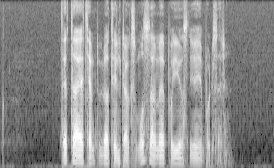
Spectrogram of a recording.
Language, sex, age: Norwegian, male, 21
